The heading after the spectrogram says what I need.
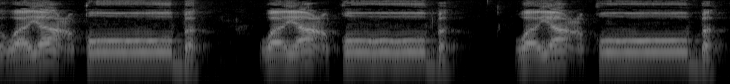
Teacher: Bila kita nak membunyikan qalqalah ini, jangan biarkan bunyi hamzah di hujungnya. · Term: qalqalah kubra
